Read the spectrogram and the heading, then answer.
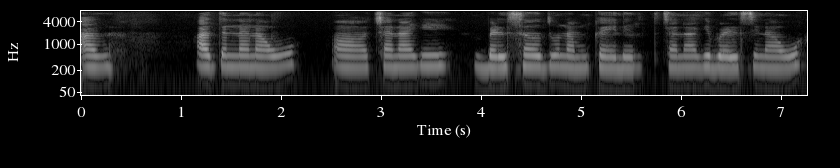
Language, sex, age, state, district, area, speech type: Kannada, female, 18-30, Karnataka, Koppal, rural, spontaneous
